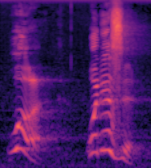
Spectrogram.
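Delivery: high, baffled what is it; puzzled what. Acted. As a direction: ask it high in total confusion. Israelites puzzled at the manna.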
